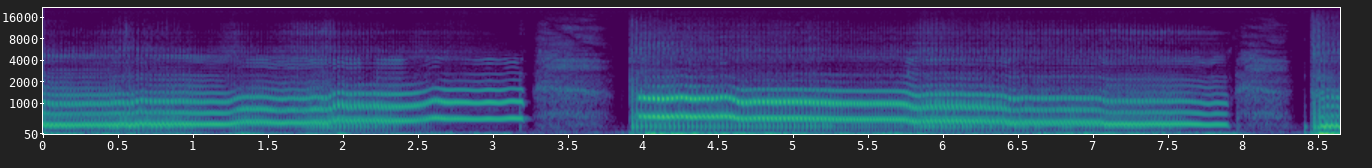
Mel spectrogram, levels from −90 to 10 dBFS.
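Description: Music, with no technical fault heard anywhere in the clip. Nothing breaks into the sound at any point, and it runs on without interruption to its end.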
